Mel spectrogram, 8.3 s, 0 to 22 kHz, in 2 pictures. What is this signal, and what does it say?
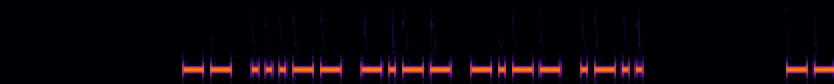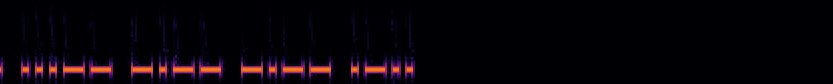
Morse code, heard as a keyed tone, about 34 wpm, 700 Hz. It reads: M3YYL M3YYL
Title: DXCC-100 Call Signs - 5 Characters - Repeated 2x - 35wpm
